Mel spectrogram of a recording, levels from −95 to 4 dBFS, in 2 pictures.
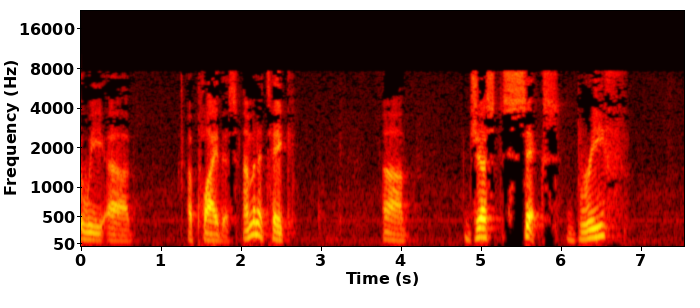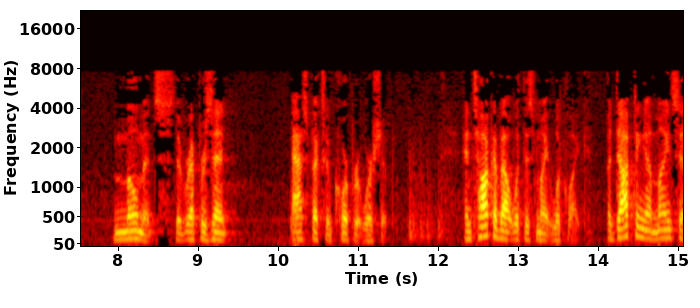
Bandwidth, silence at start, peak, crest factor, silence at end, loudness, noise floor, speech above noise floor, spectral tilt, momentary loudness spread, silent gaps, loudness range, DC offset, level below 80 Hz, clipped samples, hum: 8 kHz; 0 s; -4 dBFS; 24 dB; 0 s; -27 LUFS; -63 dBFS; 36 dB; -4.5 dB/octave; 19 LU; none; 7 LU; under 0.1%; -64 dBFS; under 0.1%; none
